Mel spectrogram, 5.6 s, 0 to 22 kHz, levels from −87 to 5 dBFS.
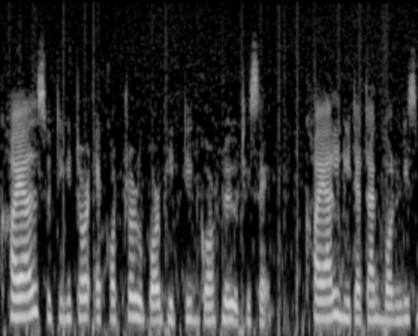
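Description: From start to finish, the gaps between phrases fall to near silence scattered with twinkling specks. This is overdone noise removal: a noise reduction stage set far too aggressively pulls individual frequency bands down or out entirely whenever their level sits close to its noise estimate. Because quieter parts of the speech fall in that range too, they are stripped along with the noise.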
